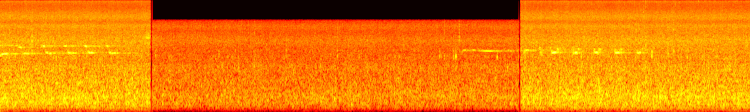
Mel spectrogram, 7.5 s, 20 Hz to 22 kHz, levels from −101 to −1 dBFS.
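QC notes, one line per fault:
1.50–5.21 s, input switched to a poorer device: 20 ms gap, then duller sound about 10 dB quieter. Spectrogram goes blank above 10.1 kHz over a faint new noise floor, likely a narrower-band microphone.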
